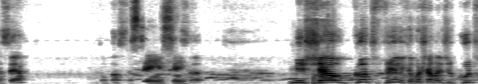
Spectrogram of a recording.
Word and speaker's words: Gutwilen: Michel Gutwillen, que eu vou chamar de Gutwillen, porque eu não sei pronunciar o nome dele, então vai ser Gutwillen. É, Willen, mas você chame do jeito que você quiser.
